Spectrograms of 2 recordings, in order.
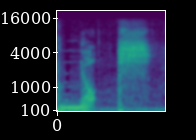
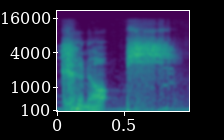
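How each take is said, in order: First: The name is said plainly, without emphasis. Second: The name is said with extra emphasis. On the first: The speaker calls it wrong. "mispronouncing it as just Knops" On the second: The speaker calls it right. "I am emphasising Knops"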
